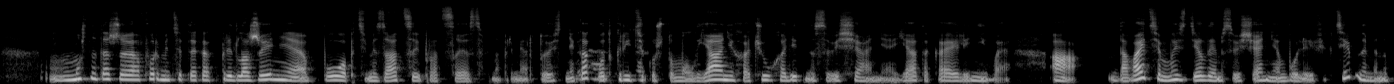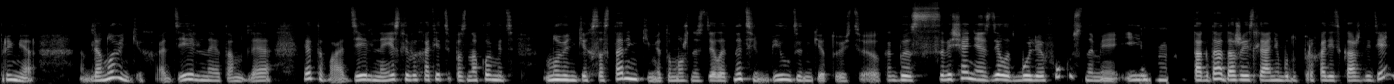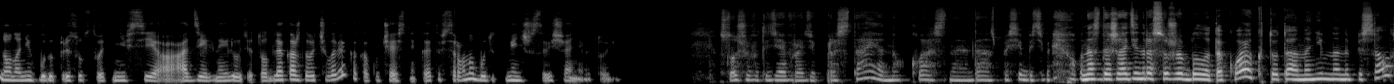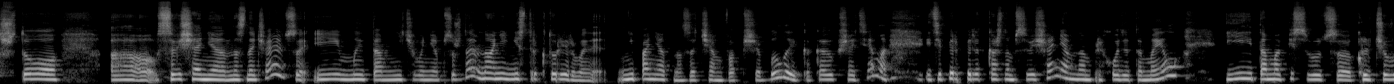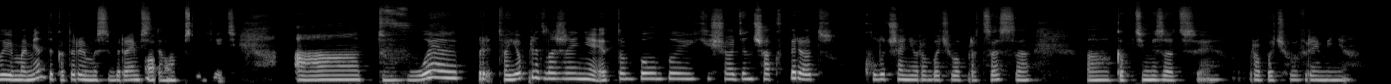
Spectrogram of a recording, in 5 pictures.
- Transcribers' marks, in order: none
- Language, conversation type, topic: Russian, advice, Как сократить количество бессмысленных совещаний, которые отнимают рабочее время?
